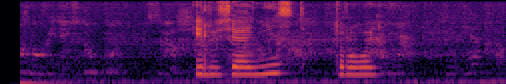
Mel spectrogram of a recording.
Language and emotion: Russian, sad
